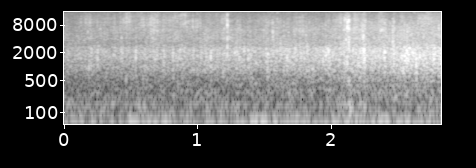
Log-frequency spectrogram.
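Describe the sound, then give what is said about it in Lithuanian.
A young audience applauds the Pope's words, a dense, steady wash of many hands clapping that grows slightly louder toward the end. “Jaunimas į popiežių žodžius atsiliepė plojimus.”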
